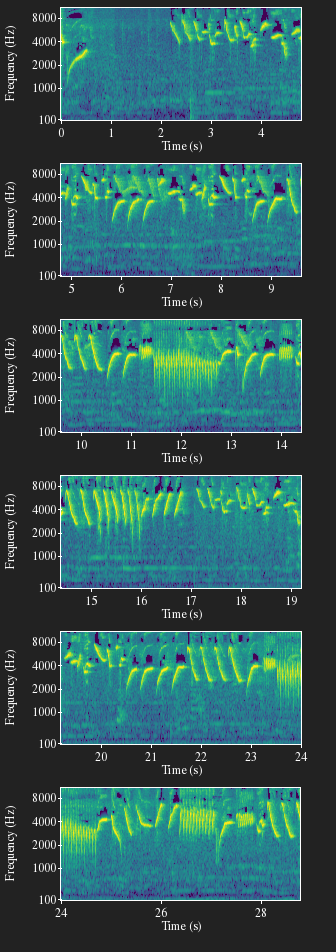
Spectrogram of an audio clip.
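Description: Songbirds chirping in quick succession, each note a sharp downward sweep, several a second, with a short pause near the start. A harsher, noisier call breaks in twice.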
